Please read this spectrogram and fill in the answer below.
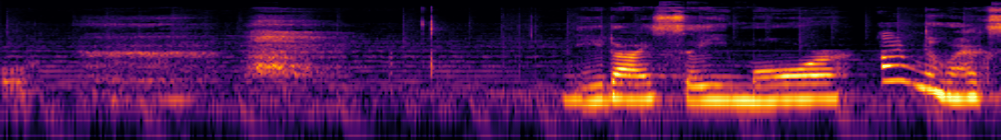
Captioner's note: sigh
